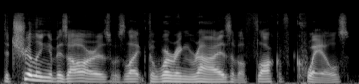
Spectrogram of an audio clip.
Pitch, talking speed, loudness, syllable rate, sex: 130 Hz, 250 wpm, -20 LUFS, 4.9 syllables/s, male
